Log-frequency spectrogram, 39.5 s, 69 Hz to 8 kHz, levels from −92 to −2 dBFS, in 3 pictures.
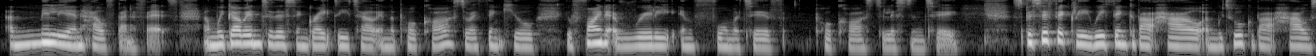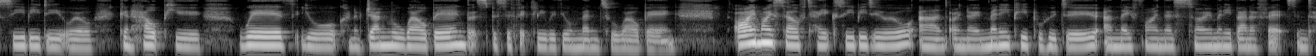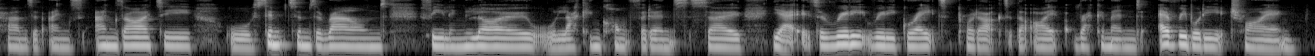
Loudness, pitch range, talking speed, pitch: -31 LUFS, 150-175 Hz, 150 wpm, 160 Hz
